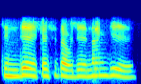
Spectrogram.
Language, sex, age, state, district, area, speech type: Manipuri, female, 18-30, Manipur, Chandel, rural, conversation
